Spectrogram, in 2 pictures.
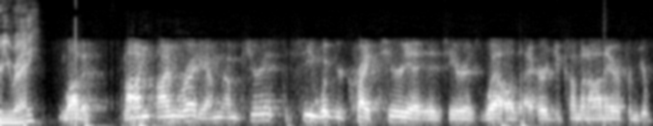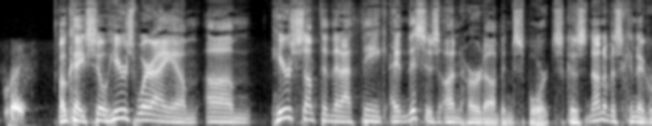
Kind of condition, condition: link, phone line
